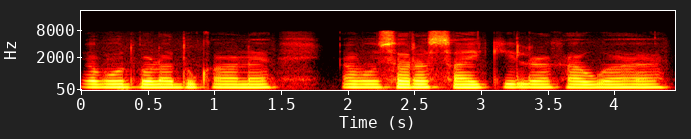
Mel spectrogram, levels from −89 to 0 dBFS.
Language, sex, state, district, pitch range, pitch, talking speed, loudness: Hindi, male, Jharkhand, Ranchi, 150-155 Hz, 155 Hz, 135 wpm, -17 LUFS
